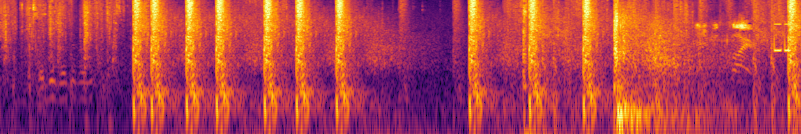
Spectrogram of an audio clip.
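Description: Enemy gunfire in a cooperative military video game, a run of loud sharp shots in steady bursts roughly every half second, with a brief lull midway before the firing resumes.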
